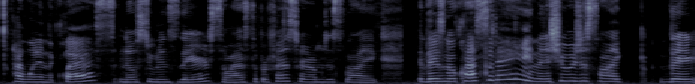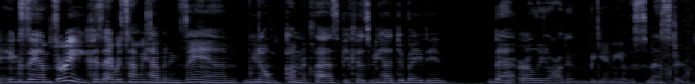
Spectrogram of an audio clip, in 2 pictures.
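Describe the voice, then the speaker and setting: Somewhat breathy and fairly high-pitched, a woman talks at a fairly quick pace with ordinary pitch variation and big swings in loudness. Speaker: college student vlogger. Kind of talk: casual vlog chat. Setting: in a parked car. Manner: casual, self-correcting with stumbles.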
